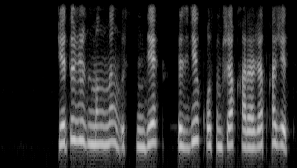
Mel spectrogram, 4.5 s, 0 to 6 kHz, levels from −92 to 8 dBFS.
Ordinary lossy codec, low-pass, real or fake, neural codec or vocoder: none; 5.4 kHz; fake; codec, 24 kHz, 6 kbps, HILCodec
